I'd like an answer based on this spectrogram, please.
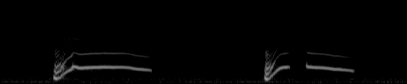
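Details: Kitten, male, vocalising in its sleep: two drawn-out harmonic mews, each holding a steady tone then sliding slightly downward, the first about a second long, the second broken into two parts; a quiet background hum.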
